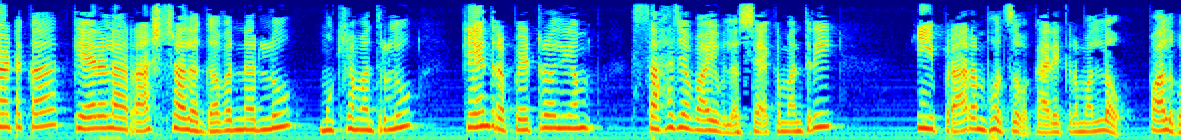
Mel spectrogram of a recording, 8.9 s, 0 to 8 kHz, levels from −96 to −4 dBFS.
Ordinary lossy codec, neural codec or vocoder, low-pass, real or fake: none; none; 7.2 kHz; real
